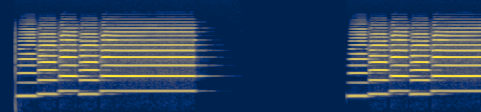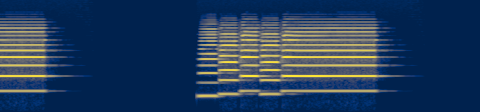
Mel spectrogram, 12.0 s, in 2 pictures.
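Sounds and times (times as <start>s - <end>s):
blues harmonica without swing: 0.2s - 2.4s, 4.4s - 6.5s, 8.5s - 10.6s.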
